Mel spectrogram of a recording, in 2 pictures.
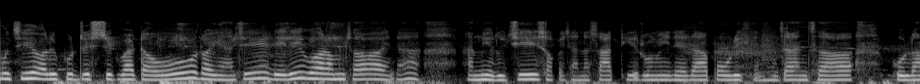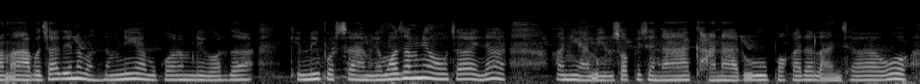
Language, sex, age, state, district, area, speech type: Nepali, female, 18-30, West Bengal, Alipurduar, urban, spontaneous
